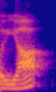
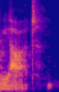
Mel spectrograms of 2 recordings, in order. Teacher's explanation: you'll often hear Americans will use a stop T at the ends of words. So yacht, they might say, or yacht with a released T.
